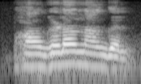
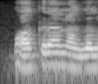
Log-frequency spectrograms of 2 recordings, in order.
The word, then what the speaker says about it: भाखड़ा नांगल: भांगड़ा नांगल। ये हिंदी में लिखा गया है, प्रोनाउंसिएशन बदली हुआ है, भाखड़ा नांगल बोलते हैं हम लोग मराठी में।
